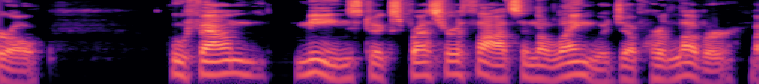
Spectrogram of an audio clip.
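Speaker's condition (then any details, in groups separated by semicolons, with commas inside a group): No condition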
